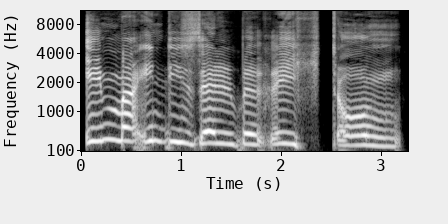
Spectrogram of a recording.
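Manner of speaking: high, slow, drawn-out whine; dazed murmuring. A narrator's reading. Bursar hears the distant noise, murmuring in dread. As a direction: babble it in a high, unhinged voice. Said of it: "murmelte der Quästor".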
